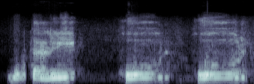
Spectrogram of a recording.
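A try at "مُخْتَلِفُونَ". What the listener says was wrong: হুন না, হুন বলেন নাকি? হ্যাঁ তাহলে ফুন আর একটু টাইনেন।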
